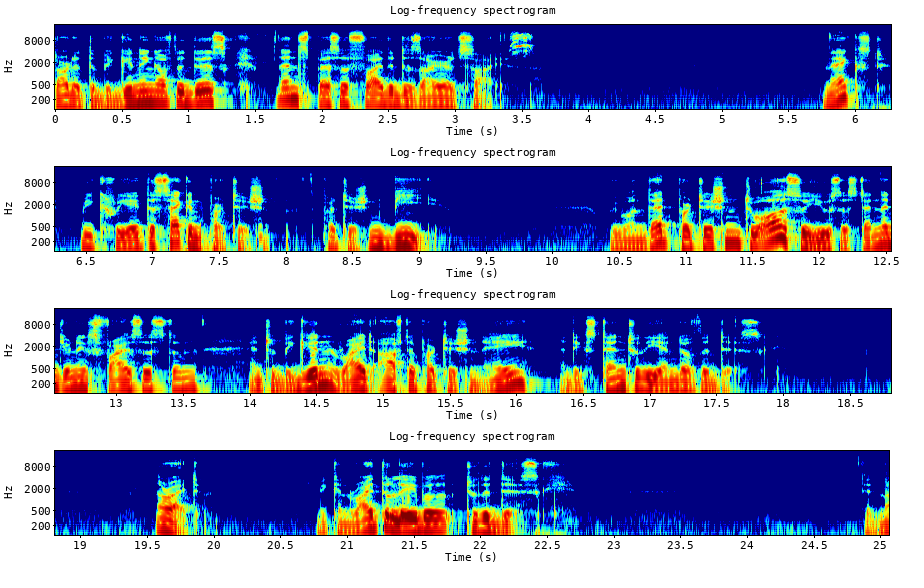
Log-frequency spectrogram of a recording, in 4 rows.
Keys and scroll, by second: 0.0-1.3 typing, 2.3 Return, 5.4 b, 7.5 Return, 8.4-10.8 typing, 11.9 typing, 13.4 Return, 14.4 shift+4, 16.8 Return, 21.8 shift+w, 22.3 Return, 23.6 y, 23.9 Return.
